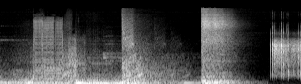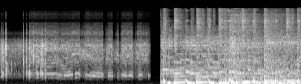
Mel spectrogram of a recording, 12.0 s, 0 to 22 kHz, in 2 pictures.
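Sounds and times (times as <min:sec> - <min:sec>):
voice through radio speaker: 0:05.4 - 0:09.1.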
